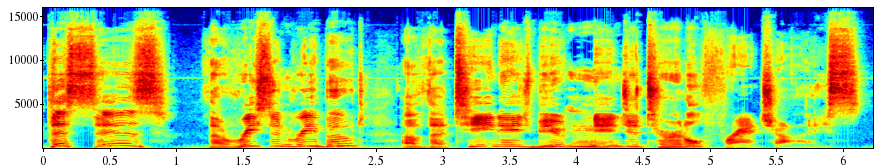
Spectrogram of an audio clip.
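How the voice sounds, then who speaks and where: A man voicing a flustered, exasperated puppet host of a cartoon review show, halting and apologetic in a scripted comedy skit. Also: high-pitched, wildly swooping pitch, sharp tone, heavily acted. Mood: presenting.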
